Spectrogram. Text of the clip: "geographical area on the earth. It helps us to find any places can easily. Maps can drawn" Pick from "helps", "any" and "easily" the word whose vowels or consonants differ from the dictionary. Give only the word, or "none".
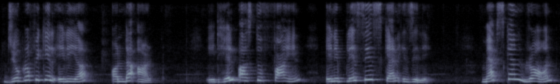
helps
